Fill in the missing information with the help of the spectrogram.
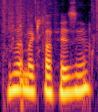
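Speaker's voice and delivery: playful high-pitched aside; high mock question. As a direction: toss the line up high in a teasing rise. Same line repeated, pitched up.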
